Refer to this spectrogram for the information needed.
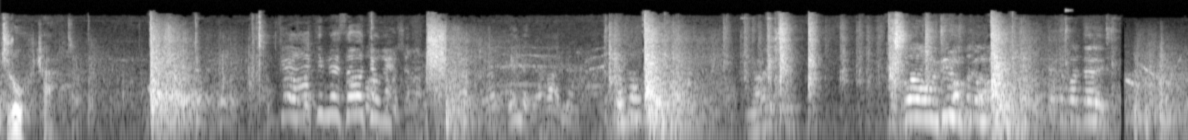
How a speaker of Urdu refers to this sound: اسرائیلی فوج نے مظاہروں کو کنٹرول کرنے کے لیے ان پر فائرنگ کر دی اور مظاہرین کو زخمی کر دیا.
